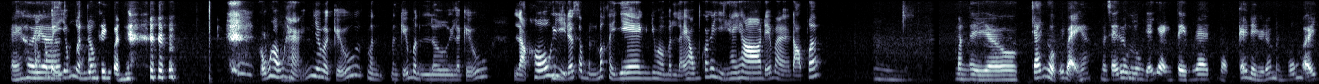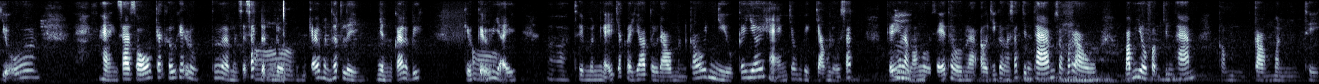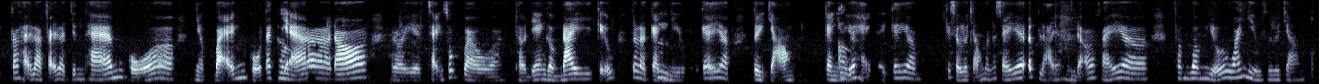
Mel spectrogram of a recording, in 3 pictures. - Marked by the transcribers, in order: static; other background noise; chuckle; tapping; mechanical hum
- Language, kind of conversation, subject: Vietnamese, unstructured, Bạn chọn sách để đọc như thế nào?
